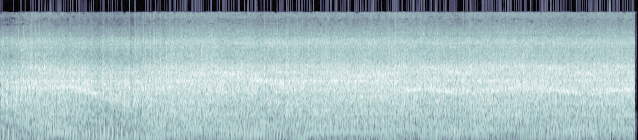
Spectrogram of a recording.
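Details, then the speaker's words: Honda Beat scooter a week after a CVT service: rough clattering rattle from the CVT appears when throttle is opened and disappears when released; CVT case bearing worn because the rear pulley shaft seal was not fitted; fix is bearing replacement. "kira-kira seperti itu ya untuk suara motor Masnya ada timbul suara geledek-geledek di bagian cpt-nya saat kita tarik gas suaranya timbul kemudian kita lepaskan gas suaranya hilang"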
